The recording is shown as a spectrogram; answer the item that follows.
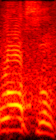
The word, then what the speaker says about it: Russell: It rhymes with hustle. And it's D'Angelo Russell from three.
